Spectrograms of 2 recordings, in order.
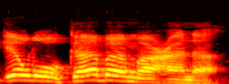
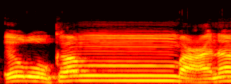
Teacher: متجانسین با اور میم دونوں کا تعلق ایک مخرج سے ہے، تام با میم میں پورا داخل ہو رہا ہے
